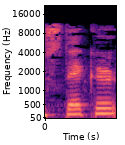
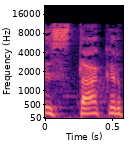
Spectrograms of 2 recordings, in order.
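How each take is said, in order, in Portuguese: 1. A primeira vogal não é um "a" aberto. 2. A primeira vogal é um "a" aberto. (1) "e não" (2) "porque era com A aberto"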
